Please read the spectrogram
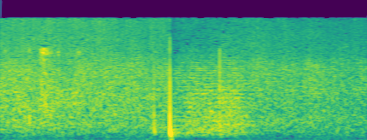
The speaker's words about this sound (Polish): Wielkie Bóg zapłać ojcu dyrektorowi i wielkie Bóg zapłać za te brawa. W ten sposób pozdrowiliśmy ojca dyrektora.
